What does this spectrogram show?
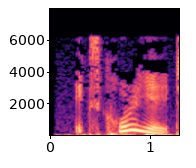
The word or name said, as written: excoriate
